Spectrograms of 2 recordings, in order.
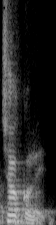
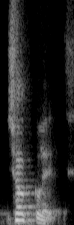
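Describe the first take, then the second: First: The middle vowel is pronounced, giving three syllables. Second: The middle vowel is dropped, giving two syllables. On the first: The speaker calls it wrong. "No, not chocolate. Do not pronounce it O" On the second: The speaker calls it right. "imagine this one is not there"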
